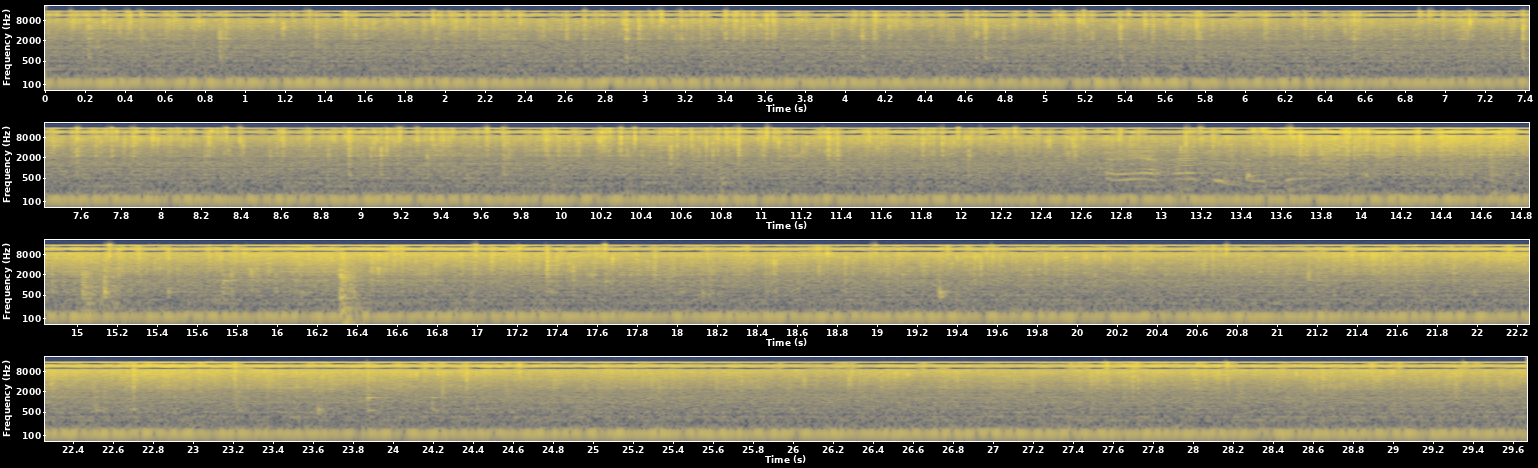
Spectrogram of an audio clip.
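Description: Rawon spice paste with garlic, ginger, lemongrass and lime leaves sizzling as it sautés in oil in a non-stick pot, stirred with a wooden spoon, with a couple of sharp knocks of the spoon about halfway through. A steady low hum runs underneath.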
